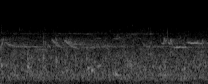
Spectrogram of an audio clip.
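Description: Steady, soft water ambience like gently running or lapping water, with a few faint high chirps.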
